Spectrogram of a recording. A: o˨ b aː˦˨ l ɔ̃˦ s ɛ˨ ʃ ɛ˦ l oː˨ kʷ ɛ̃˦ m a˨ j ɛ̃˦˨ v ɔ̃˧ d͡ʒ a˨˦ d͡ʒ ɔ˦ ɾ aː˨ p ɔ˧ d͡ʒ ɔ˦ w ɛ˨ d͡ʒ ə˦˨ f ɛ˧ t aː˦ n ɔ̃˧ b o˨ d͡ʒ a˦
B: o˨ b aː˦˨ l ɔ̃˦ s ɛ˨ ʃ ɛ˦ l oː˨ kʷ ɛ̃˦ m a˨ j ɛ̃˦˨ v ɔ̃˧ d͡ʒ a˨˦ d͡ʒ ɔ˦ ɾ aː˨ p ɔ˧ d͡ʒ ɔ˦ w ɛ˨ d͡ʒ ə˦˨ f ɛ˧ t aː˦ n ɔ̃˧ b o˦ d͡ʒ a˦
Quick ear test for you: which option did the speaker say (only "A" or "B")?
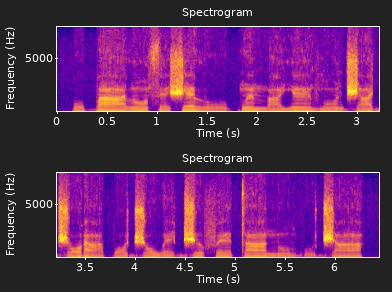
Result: A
